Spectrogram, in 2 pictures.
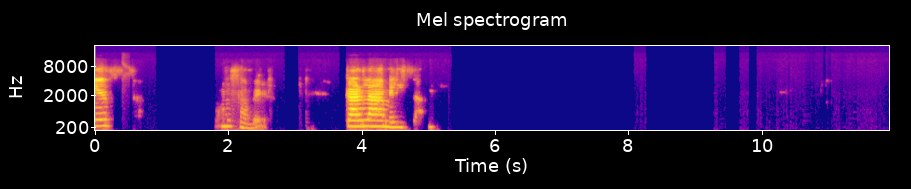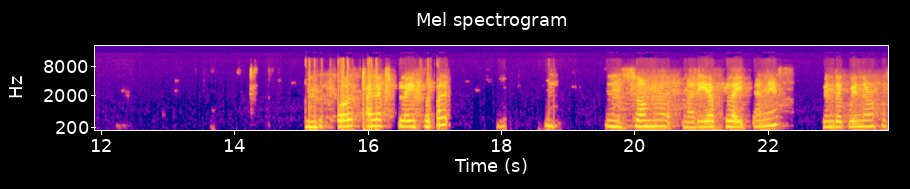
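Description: A woman speaks calmly through an online call, in bursts with pauses.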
